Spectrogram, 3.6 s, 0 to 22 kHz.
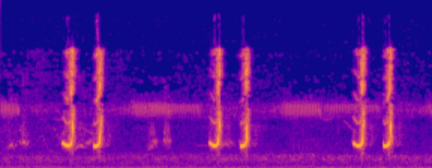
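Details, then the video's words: Rain quail (chinga batair) call used to attract quail into traps: paired high, sharp whistled notes, the two notes a quarter second apart, the doublet recurring roughly every 1.2 seconds against quiet background hiss. "Rain Quail sound 2025,Chinga batair ki awaz"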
